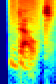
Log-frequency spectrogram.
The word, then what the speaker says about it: dealt: Notice here how the past form of deal is dealt, which has a different pronunciation. So we're going from the sound E to the sound E. Yes, we have deal and dealt.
